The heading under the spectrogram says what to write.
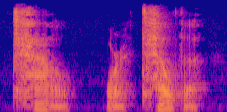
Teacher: Taking it kind of a step further, being very breathy with the consonants. Make the tau or the delta sound, but have a puff of air after it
